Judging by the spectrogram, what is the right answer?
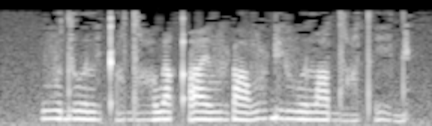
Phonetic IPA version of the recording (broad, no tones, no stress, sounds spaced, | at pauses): v ʊ d ʊː l ɛ̤ kʼ ɑ̤ dˤ ɑ̤ w ɘ qʼ ɛː v ə̤ ɽ ɑ v ɑ̤ ɖ e̤ v ʊ l ɑ dˤ ɑ̤ tʼ e̤ d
